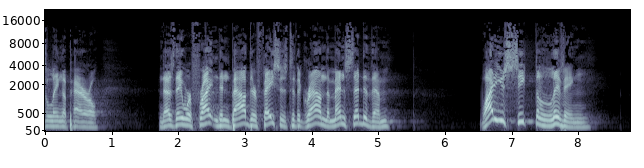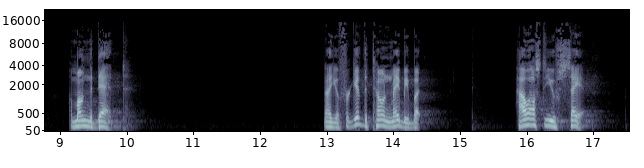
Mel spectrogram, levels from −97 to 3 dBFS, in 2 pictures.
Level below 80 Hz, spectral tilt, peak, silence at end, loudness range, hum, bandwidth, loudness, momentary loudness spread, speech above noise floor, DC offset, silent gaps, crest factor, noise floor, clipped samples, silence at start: -62 dBFS; -4.5 dB/octave; -2 dBFS; 0.7 s; 12 LU; none; 15 kHz; -23 LUFS; 13 LU; over 67 dB; under 0.1%; none; 24 dB; under -90 dBFS; under 0.1%; 0 s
